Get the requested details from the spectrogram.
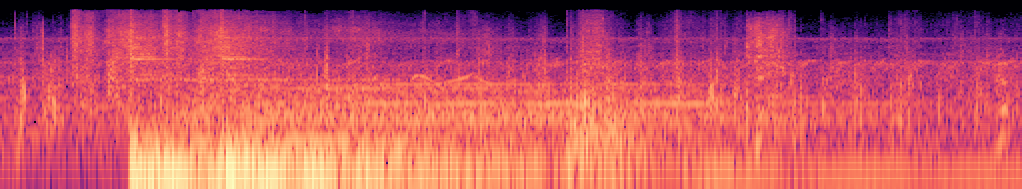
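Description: A magical spell bursts with a deep rumbling whoosh.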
